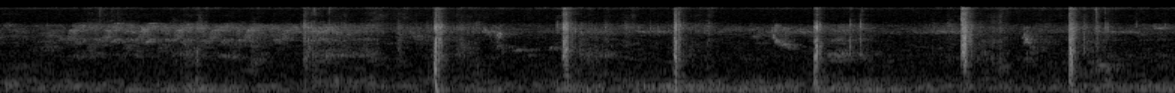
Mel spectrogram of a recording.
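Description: Quiet outdoor ambience with faint high bird chirps, and six sharp clicks, about one a second, from about three seconds in.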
